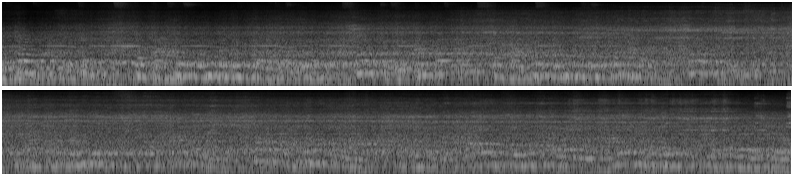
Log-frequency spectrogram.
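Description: Washington Metro subway train running into an underground station platform, a continuous loud rumble of wheels on rail. A steady high whine joins about halfway through.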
